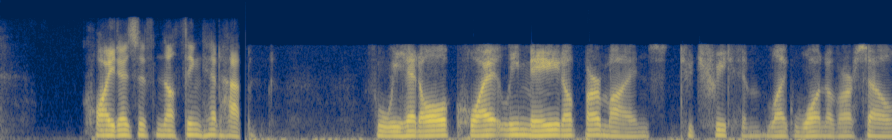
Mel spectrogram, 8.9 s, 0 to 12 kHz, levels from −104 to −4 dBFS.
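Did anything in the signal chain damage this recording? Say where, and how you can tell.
Yes. At the network stage, a handover gap opens at 2.39 s: while the call switched between networks, no speech frames arrived for 60 ms. The sound drops away quickly and stays silent until 2.45 s, when the new link delivers audio again.

Immediately after, at 2.45 s, the codec stage shows a fallback to narrowband that lasts to the end of the clip. Before the gap, the speech has light HD Voice coding that fits AMR-WB at 12.65 kbit/s. Afterwards nothing above 4 kHz survives, so the speech sounds duller and rougher, consistent with GSM full-rate coding.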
